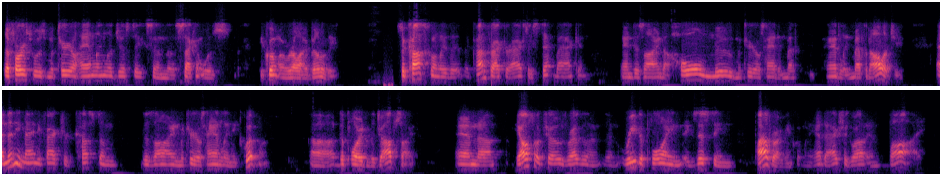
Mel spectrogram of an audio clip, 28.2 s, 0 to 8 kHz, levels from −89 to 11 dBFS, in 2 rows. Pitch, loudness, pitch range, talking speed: 120 Hz, -29 LUFS, 110-135 Hz, 145 wpm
